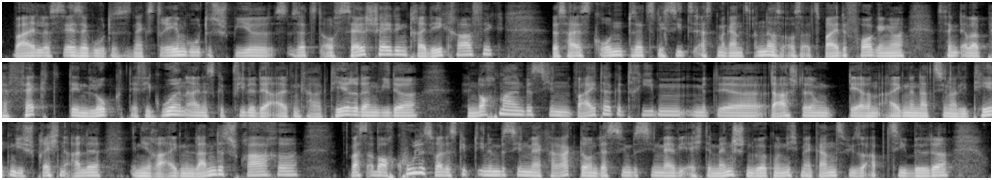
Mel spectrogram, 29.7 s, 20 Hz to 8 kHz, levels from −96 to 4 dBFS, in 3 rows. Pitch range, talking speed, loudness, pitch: 105-130 Hz, 190 wpm, -19 LUFS, 115 Hz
